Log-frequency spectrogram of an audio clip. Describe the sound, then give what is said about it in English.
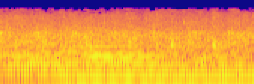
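Church audience clapping in praise during a worship service: dense, steady applause that holds evenly throughout, with a low hum beneath. “Somebody say praise the Lord. Give him one more hand clap of praise tonight.”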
